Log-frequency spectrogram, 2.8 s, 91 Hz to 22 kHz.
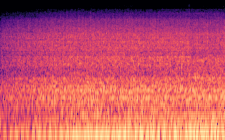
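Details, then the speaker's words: Jeep CJ-7 with an AMC 304 V8, after carburetor idle mixture screw adjustment in quarter turns: a steady, even idle with a smooth low burble, no stumbles or misses. The mixture is at the sweet spot and the engine runs clean. "Yeah, I think we found the sweet spot there. I'm going to leave that rascal right there."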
